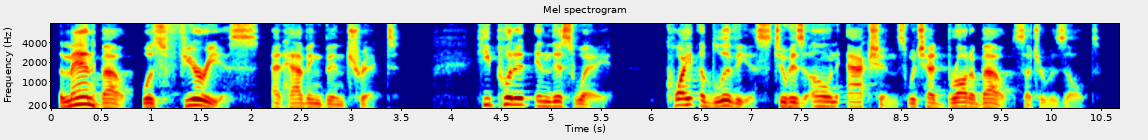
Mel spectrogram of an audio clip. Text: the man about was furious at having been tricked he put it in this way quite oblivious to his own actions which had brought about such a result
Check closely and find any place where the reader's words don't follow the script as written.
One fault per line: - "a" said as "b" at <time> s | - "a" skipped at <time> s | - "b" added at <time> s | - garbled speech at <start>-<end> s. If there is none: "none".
none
